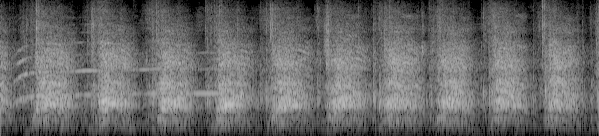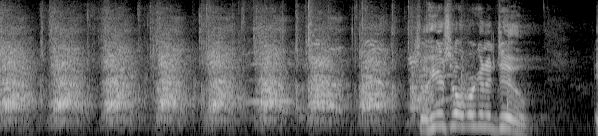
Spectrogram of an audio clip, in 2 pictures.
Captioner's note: applause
